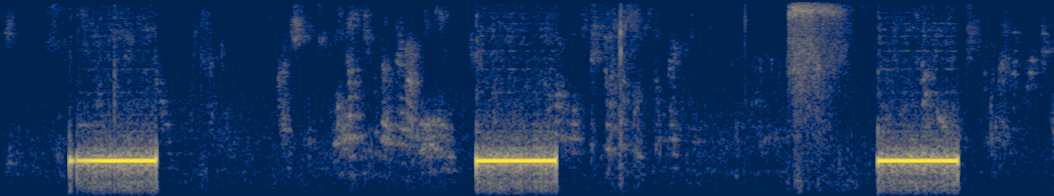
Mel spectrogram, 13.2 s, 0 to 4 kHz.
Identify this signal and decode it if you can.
Ringback tone (Europe, 425 Hz), with speech.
